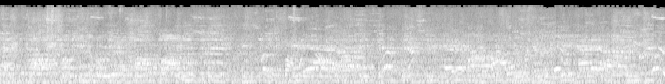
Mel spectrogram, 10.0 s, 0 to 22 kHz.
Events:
[0.00, 2.66] choir
[0.01, 9.95] music
[3.82, 6.25] choir
[6.48, 7.69] choir
[7.83, 9.95] choir

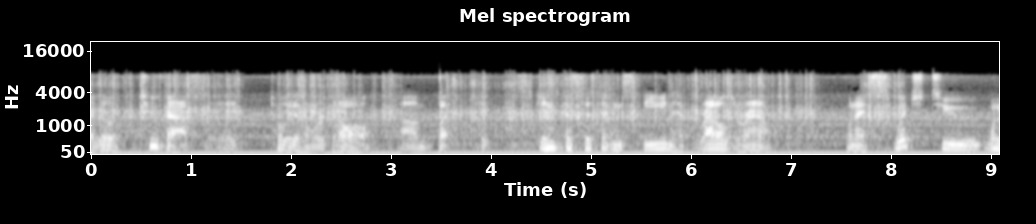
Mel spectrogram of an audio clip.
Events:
[0.00, 1.47] gears
[0.00, 1.48] man speaking
[0.00, 9.05] mechanisms
[1.72, 3.10] gears
[1.79, 2.82] man speaking
[3.08, 3.57] man speaking
[3.45, 7.21] gears
[3.87, 3.96] human sounds
[4.46, 6.76] man speaking
[7.54, 9.05] man speaking
[7.70, 8.16] gears

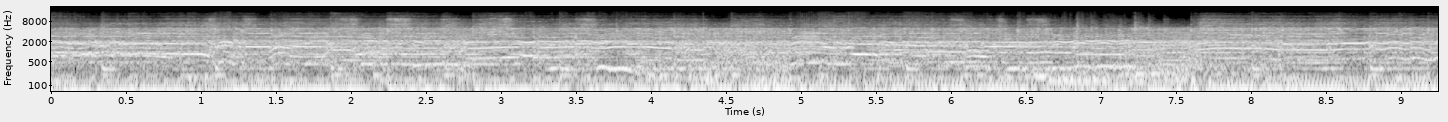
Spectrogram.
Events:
[0.00, 4.18] male singing
[0.00, 9.24] crowd
[0.00, 9.24] music
[4.94, 7.60] male singing

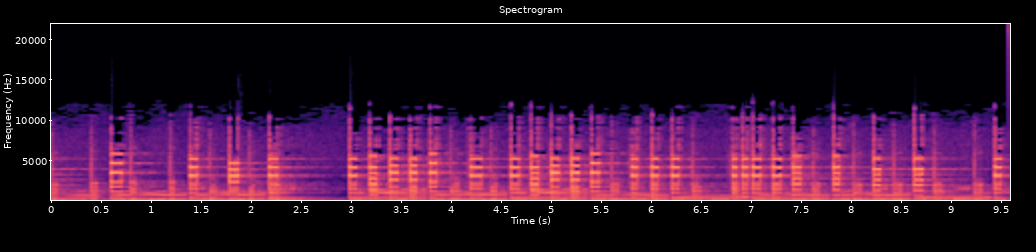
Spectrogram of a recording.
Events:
[0.00, 9.55] background noise
[0.00, 9.55] music

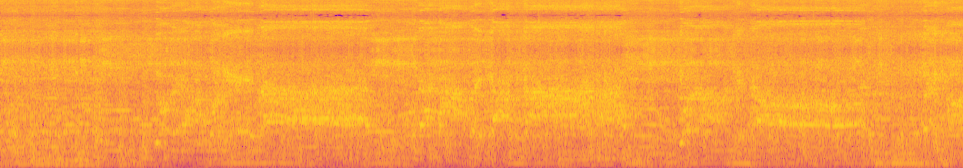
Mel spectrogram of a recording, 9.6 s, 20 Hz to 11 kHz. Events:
[0.00, 9.63] music
[1.36, 3.72] male singing
[1.41, 3.72] bellow
[4.11, 6.28] male singing
[4.19, 6.27] bellow
[6.70, 8.90] male singing
[6.76, 8.87] bellow
[9.21, 9.63] bellow
[9.21, 9.63] male singing

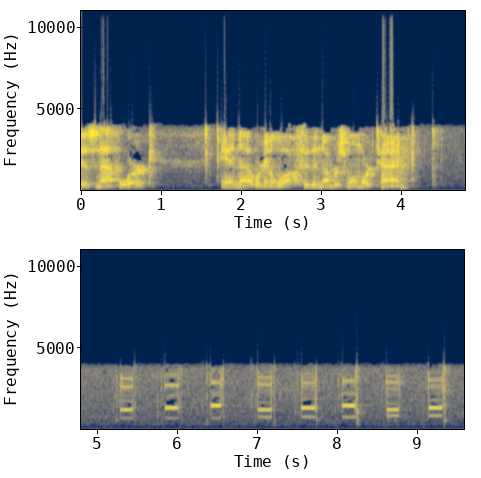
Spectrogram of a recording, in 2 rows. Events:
[0.00, 9.55] mechanisms
[1.02, 1.60] breathing
[1.79, 4.19] male speech
[9.21, 9.26] dtmf
[9.38, 9.46] clicking

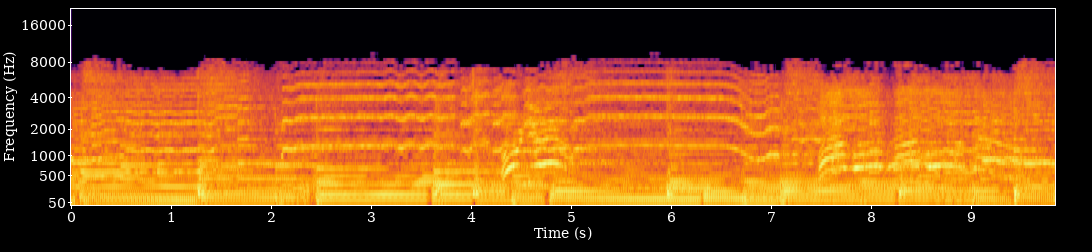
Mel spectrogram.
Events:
[0.00, 9.84] music
[4.24, 4.94] male speech
[7.51, 9.53] male speech

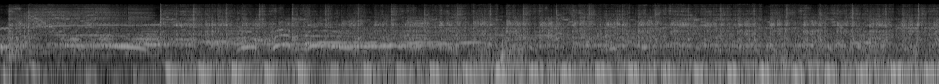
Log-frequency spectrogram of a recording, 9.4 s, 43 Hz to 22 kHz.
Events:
[0.00, 9.35] crowd
[0.00, 9.35] music
[0.40, 4.81] shout

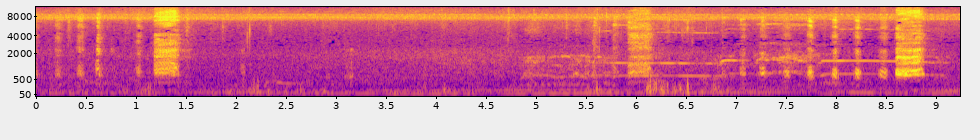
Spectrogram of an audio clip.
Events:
[0.00, 9.24] insect
[0.00, 9.24] motor vehicle (road)
[0.00, 9.24] wind
[0.15, 0.72] chicken
[0.93, 1.50] chicken
[1.00, 1.32] wind noise (microphone)
[1.78, 1.96] generic impact sounds
[2.00, 2.46] wind noise (microphone)
[2.04, 2.21] tick
[2.21, 2.39] generic impact sounds
[2.34, 2.75] chicken
[3.01, 3.24] chicken
[4.61, 4.77] generic impact sounds
[4.83, 9.15] cock-a-doodle-doo
[5.46, 5.81] wind noise (microphone)
[5.49, 6.24] chicken
[5.55, 5.66] tick
[6.05, 6.94] wind noise (microphone)
[6.79, 7.31] chicken
[7.47, 8.02] chicken
[8.18, 8.91] chicken

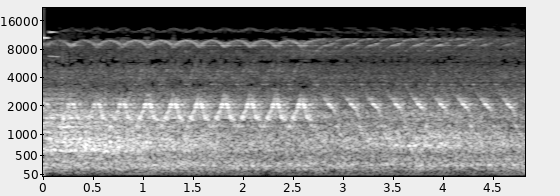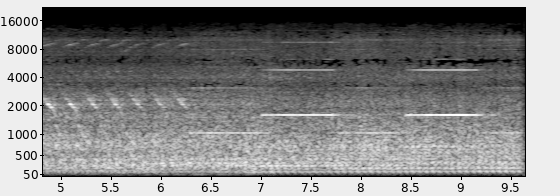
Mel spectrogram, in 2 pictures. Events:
[0.00, 9.62] emergency vehicle
[0.00, 9.62] siren

